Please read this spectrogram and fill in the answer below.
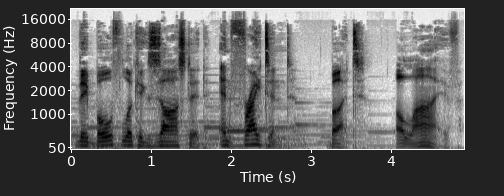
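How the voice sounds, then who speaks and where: A man's voice: on the low side, animated, very slow, soft background music. A man reading scripted narration for a horror story as its narrator.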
